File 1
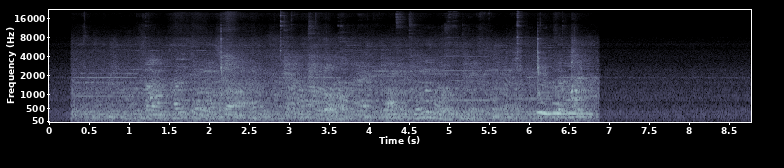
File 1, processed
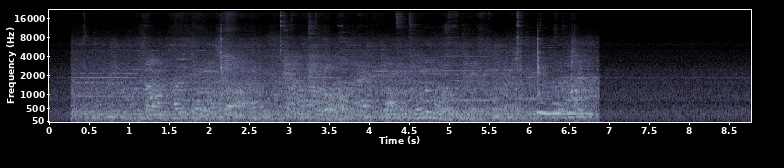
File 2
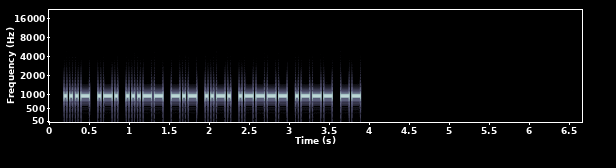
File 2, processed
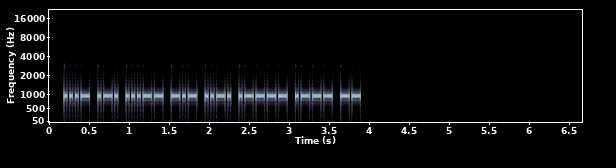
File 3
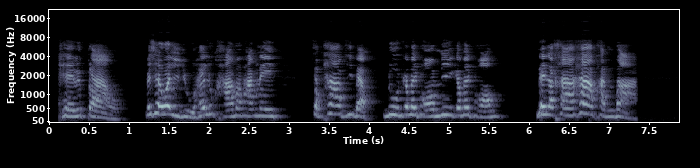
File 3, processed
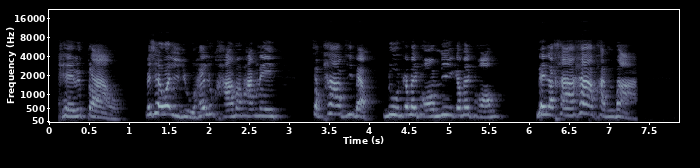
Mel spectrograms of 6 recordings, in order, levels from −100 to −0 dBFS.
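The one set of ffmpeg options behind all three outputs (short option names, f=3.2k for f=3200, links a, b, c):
-af "acompressor=threshold=-28dB:ratio=6,volume=-1.5dB"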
